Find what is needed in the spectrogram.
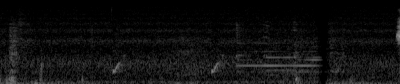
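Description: Samsung Galaxy S III smartphone powering off: a light tap, two faint short rising blips, then a brief chime of several pitches held for about half a second, over quiet room tone.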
